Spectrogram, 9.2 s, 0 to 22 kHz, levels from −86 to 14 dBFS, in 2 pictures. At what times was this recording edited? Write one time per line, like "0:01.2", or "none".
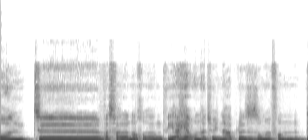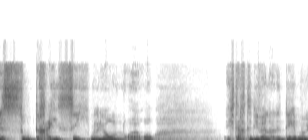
none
